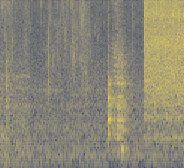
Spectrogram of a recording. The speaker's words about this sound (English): And you want to cook this bacon on a medium-high heat till all the fat is rendered out and the bacon is nice and crispy. Make sure you give it a good stir every now and then.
